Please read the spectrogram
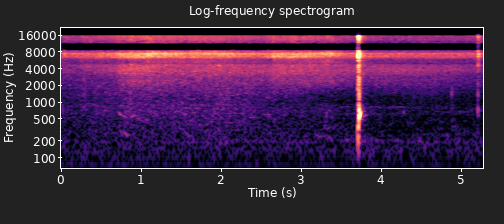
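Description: A single sharp knock about three and a half seconds in: a green coconut brought down onto a wooden tree stump, over a steady faint hiss.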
